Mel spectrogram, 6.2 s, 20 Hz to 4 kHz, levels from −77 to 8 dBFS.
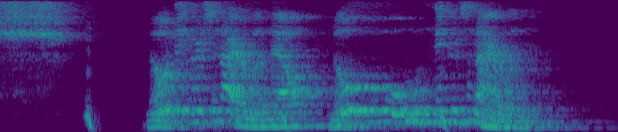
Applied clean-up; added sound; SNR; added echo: none; Whoosh, swoosh, swish; 8 dB; reverberation time 1.2 s.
